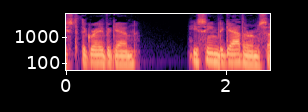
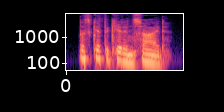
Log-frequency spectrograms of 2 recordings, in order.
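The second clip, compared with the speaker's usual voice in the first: ordinary delivery, nothing marked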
